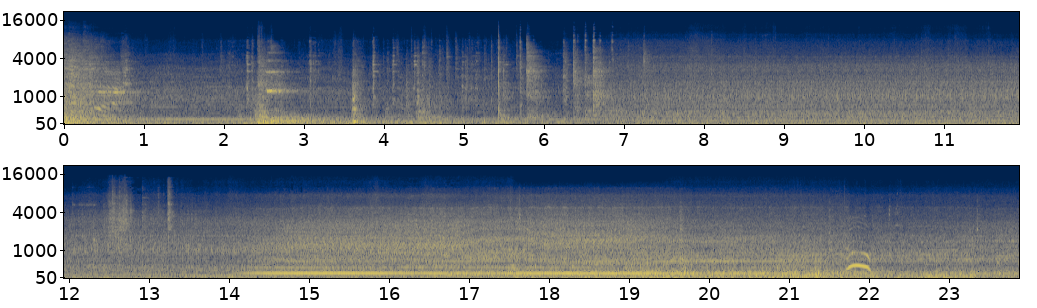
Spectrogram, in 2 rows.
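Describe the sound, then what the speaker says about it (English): A John Deere 6195R tractor pulls out during corn grinding, first some clanks and knocks under a mid-distance rumble, then a louder, steady engine drone with a whining tone builds over the last half, with talking heard throughout. "So he's gonna pull out with the tractor."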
